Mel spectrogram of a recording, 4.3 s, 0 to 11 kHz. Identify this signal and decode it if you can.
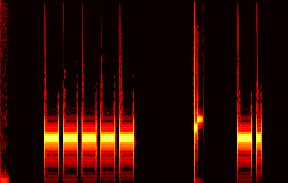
Morse code, heard as a keyed tone, about 17 wpm, 700 Hz. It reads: 0 N
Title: Single Letter-Number Alt - Rapid-Fire 17wpm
